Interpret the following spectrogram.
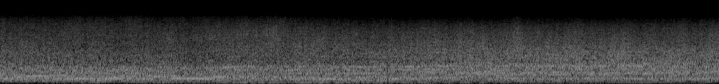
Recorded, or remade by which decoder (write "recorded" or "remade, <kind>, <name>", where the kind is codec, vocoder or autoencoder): recorded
